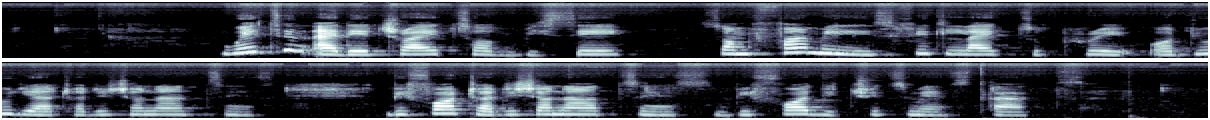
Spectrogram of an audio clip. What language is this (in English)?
Nigerian Pidgin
